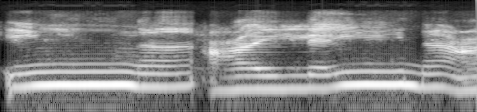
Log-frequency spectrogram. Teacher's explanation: یہ پورا آپ کا نیزل کیویٹی میں ساؤنڈ رن کرنا چاہیے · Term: اکمل غنہ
